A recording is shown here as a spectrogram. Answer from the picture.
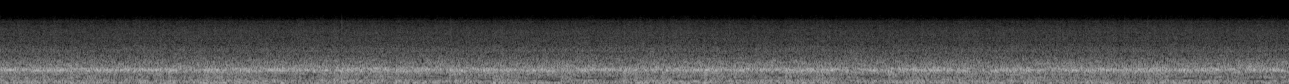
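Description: Steady rain falling: a constant, even hiss that does not change.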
